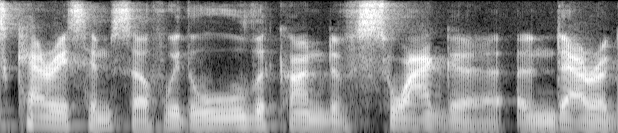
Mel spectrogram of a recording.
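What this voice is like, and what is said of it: Usual voice. Nothing is said of it.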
